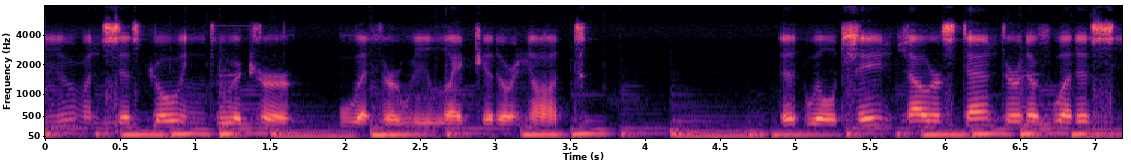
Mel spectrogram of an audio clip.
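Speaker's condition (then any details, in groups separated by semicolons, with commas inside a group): ALS, speech-generating device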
